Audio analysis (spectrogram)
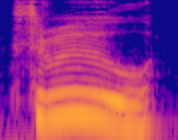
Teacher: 我们注意长元音 oo 的滑动 through,不是 through,而是 through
